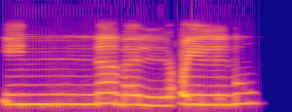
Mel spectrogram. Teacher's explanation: انما العلم ان نون پہ غنہ زمانی ہو رہا ہے، کلمہ پہ برابر رکیں گے.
